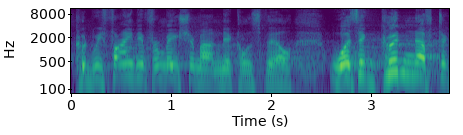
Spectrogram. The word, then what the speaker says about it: Nicholasville: go onto YouTube and see how people pronounce Nicholasville to make sure they didn't shorten it down to Nicholsville seems to be a Kentucky tradition shorten it down and so we have worked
